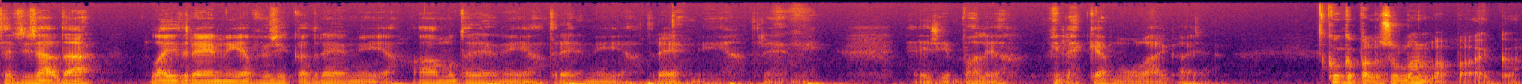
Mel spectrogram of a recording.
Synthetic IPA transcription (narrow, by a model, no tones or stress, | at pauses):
sesisælt̪æ | lɑjit̪reːniːjɑfysikːɑt̪reːniːjɑ̰ɑːmut̪reːniːjɑt̪reːniːjɑ̰t̪reːnḭːjɑ̥t̪rḛːniːḛisiːmpɑljomilːekːæːmmuːlɑikɑ̰ːjɑ | kuiŋkɑpɑljosulːonʋɑ̰pɑ̰ːɑ̰ikɑː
